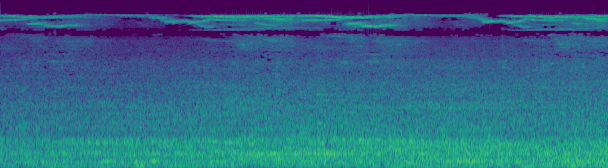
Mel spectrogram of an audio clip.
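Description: Steady machinery noise from a running rotary drum carbonization furnace line: a constant rumble and hum with no breaks, getting slightly louder toward the end.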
